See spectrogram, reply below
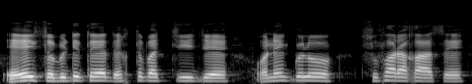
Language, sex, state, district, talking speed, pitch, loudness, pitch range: Bengali, male, Assam, Hailakandi, 115 wpm, 165 Hz, -16 LUFS, 155-180 Hz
